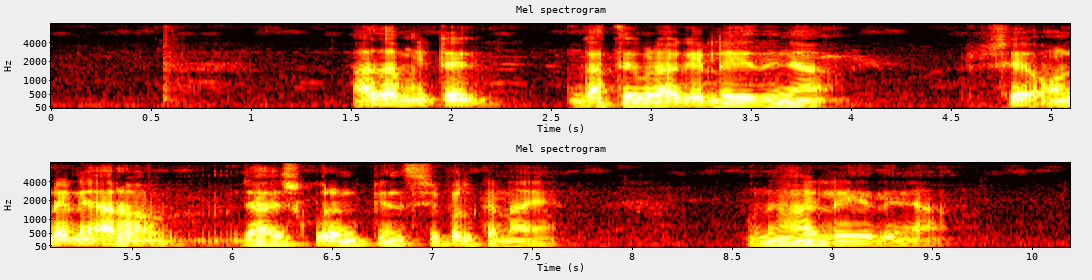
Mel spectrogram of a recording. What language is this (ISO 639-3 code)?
sat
